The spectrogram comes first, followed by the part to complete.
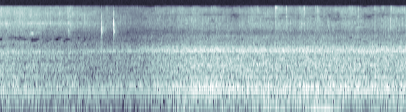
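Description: Faint, steady sizzle of a zucchini-and-carrot egg-batter pancake frying in a pan, over a low steady hum.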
